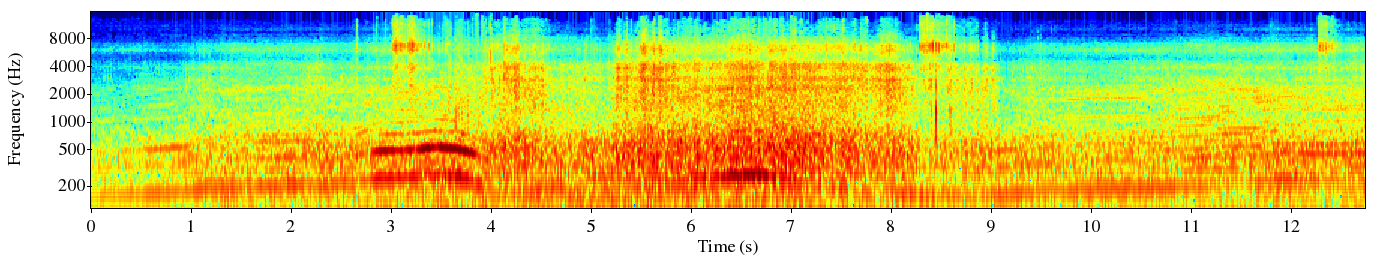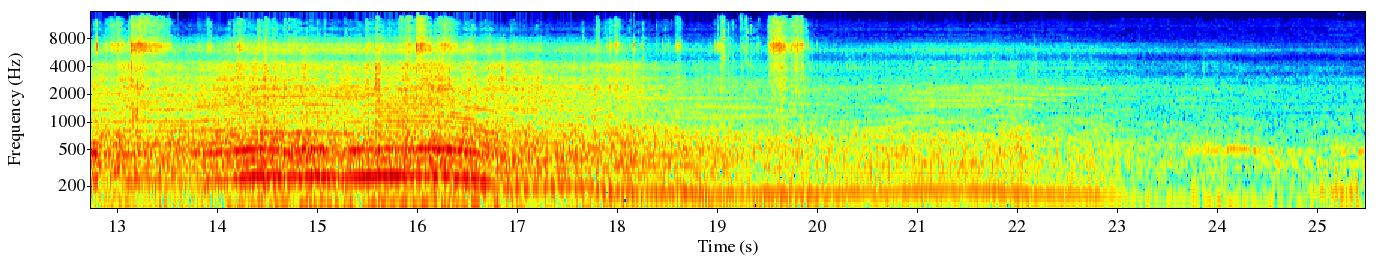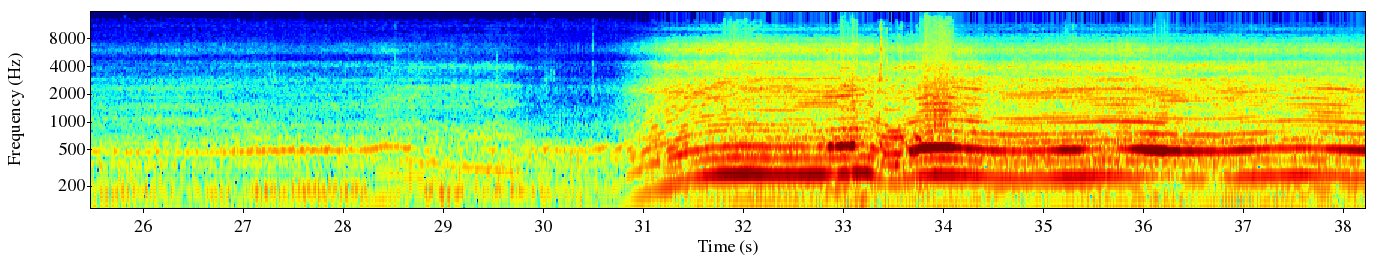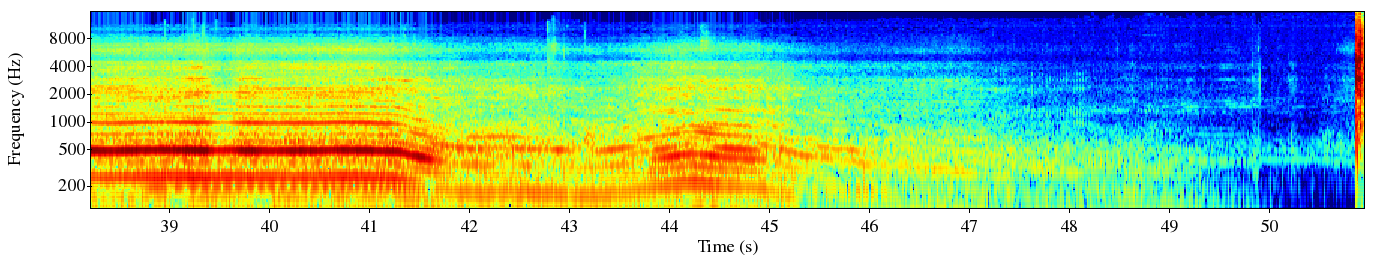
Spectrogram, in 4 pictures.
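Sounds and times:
snowmobile engine revving: 0.0s - 21.8s, 30.6s - 41.6s.

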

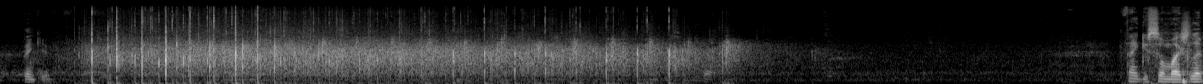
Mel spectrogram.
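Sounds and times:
audience applauding: 0.5s - 8.3s.

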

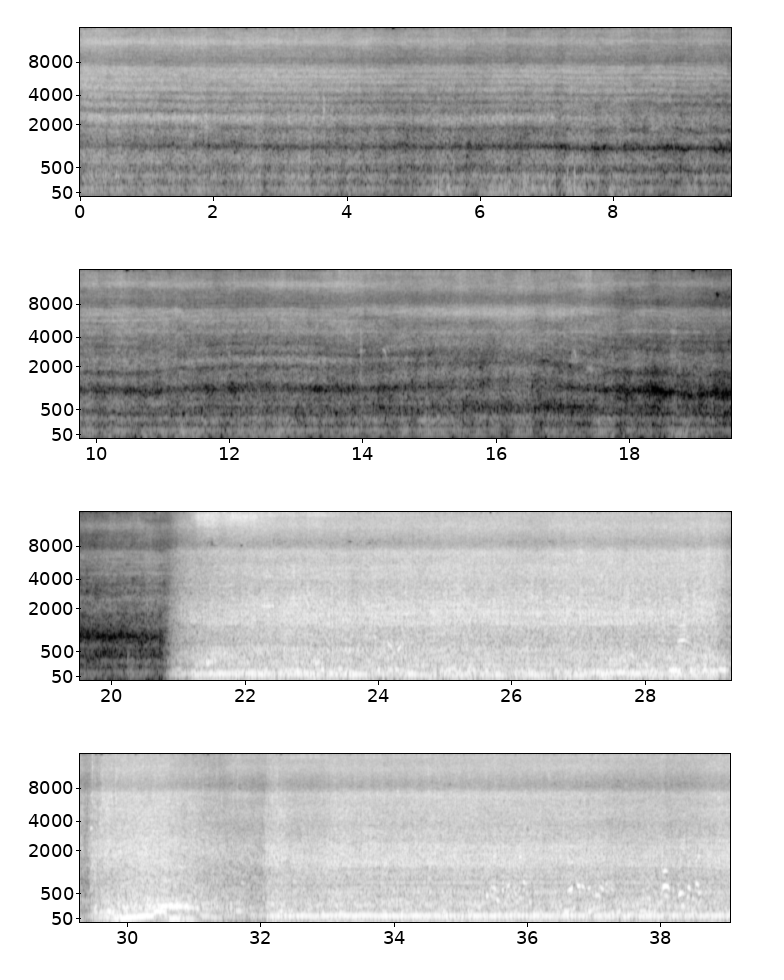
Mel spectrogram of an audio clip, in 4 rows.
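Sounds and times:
distant crop sprayer running: 0.0s - 39.0s
tractor engine running: 0.0s - 39.0s.

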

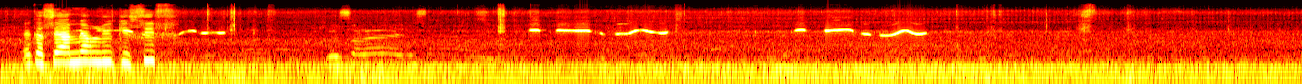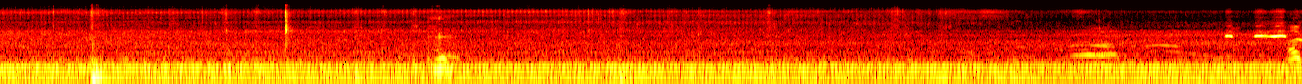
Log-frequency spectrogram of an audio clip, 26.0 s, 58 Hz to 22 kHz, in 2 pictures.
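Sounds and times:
low motor hum: 0.0s - 26.0s
whistled phrases with warble: 0.8s - 2.4s, 5.3s - 6.8s, 8.0s - 9.3s, 25.3s - 26.0s.

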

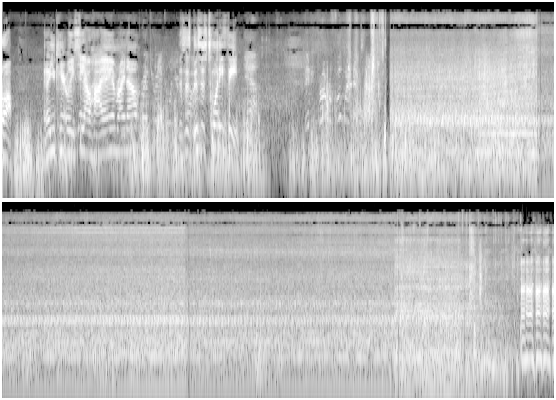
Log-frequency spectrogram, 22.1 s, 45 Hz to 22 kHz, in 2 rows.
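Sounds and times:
loader engine running: 7.8s - 21.9s.

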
